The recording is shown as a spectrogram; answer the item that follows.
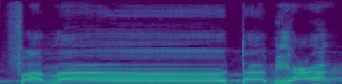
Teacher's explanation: نون ساکن کے بعد تا حروف اخفا میں سے ہے، اس لیے یہاں پر اخفا کا قاعدہ ہوگا، لہٰذا اخفا یعنی غنہ کریں گے۔ غنہ کی مقدار 1 الف کے برابر ہے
